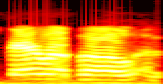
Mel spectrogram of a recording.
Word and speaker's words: Faribault: I believe it's pronounced Faribault, Minnesota.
